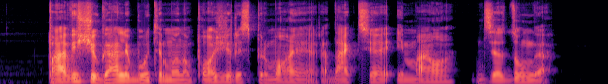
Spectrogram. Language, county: Lithuanian, Telšiai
